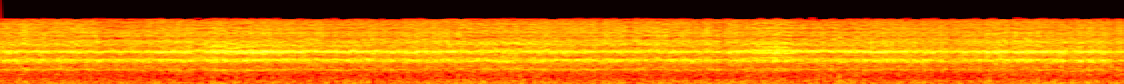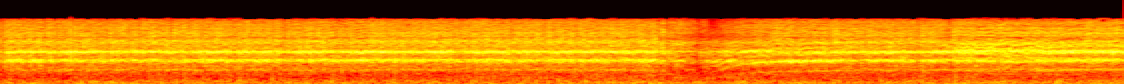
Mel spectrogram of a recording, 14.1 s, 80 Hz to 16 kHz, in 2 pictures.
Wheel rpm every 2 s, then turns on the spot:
160, 160, 160, 160, 160, 130, 150.
none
